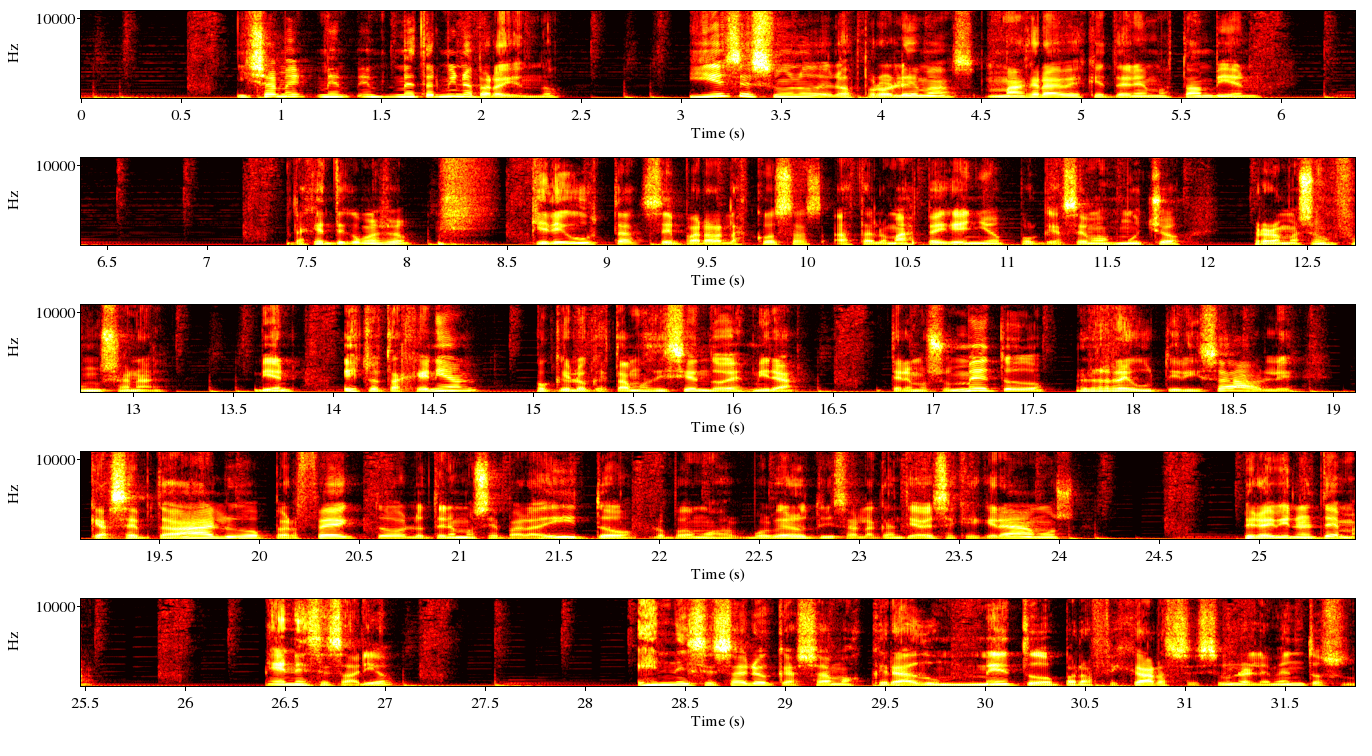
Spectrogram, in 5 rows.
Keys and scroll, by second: 14.6 Escape, 15.5 ctrl+s, 16.7 shift+v, 19.3 Escape, 19.7 h.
